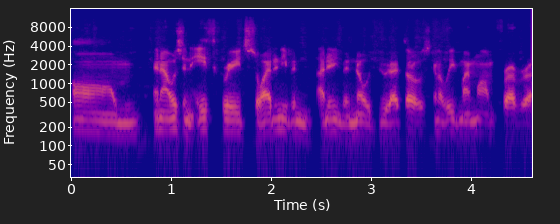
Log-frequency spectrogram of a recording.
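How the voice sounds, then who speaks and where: A man with an American accent speaks in a dry, close sound with no echo. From Connecticut, US. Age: 20s. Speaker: ESL teacher. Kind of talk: casual interview. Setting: podcast recording.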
